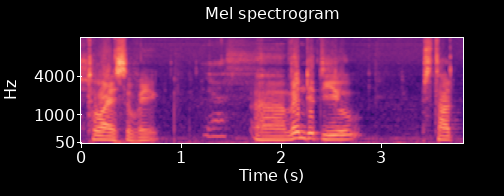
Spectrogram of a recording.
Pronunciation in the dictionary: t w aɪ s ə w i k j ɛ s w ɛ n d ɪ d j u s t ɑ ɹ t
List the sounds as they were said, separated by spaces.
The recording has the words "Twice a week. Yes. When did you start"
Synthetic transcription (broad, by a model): t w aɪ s ə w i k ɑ w ɛ n d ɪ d j u s t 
